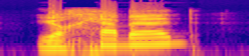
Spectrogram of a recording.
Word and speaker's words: Jochebed: Amram, A-M-R-A-M, that's his dad. Jochebed, which is spelled J-O-C-H-E-B-E-D, that's his mom.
